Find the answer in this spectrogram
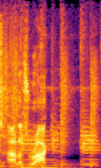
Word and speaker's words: Alazraqui: as veteran showman Carlos alaz rocki my name correctly in Spanish is actually pronounced Carlos alasi but uh I grew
